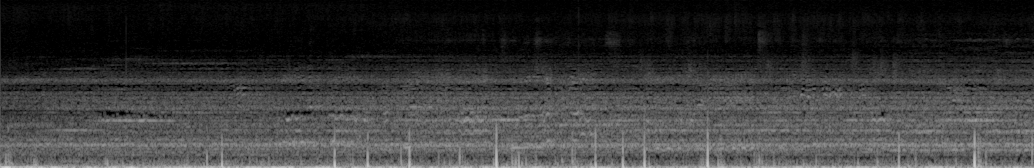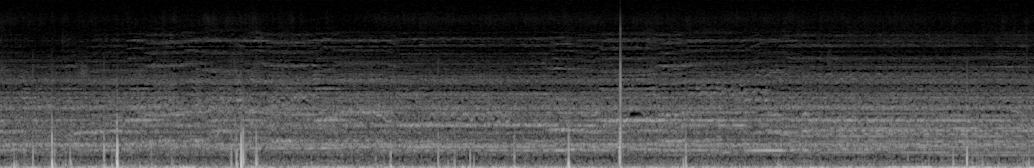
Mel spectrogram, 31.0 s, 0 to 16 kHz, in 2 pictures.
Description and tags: Listening through the pipes
H4n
